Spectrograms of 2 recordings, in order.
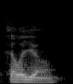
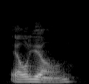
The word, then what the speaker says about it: Elyon: Blessed be Abraham of Elohim Elyon, possessor of heaven and earth. And blessed be," and same phrase again, "God Most High." This word is E-L-Y-O-N, pronounced Yon, and it literally means made high.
